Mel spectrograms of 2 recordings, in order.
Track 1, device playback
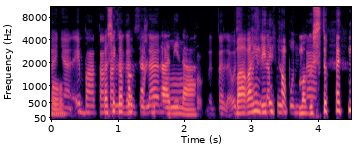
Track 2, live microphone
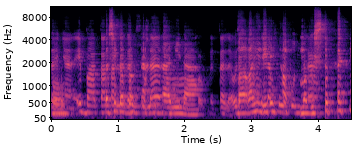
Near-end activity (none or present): present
